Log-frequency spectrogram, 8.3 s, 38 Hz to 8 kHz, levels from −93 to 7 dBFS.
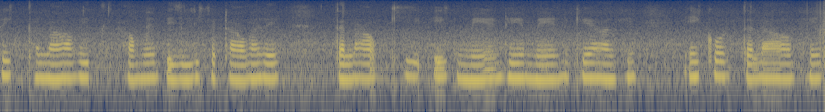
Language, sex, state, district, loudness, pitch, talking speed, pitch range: Hindi, female, Chhattisgarh, Sarguja, -19 LUFS, 195 Hz, 225 wpm, 190-200 Hz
